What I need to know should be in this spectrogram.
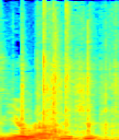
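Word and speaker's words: Gyro: Town Euro Euro Euro it's not gyo it's Euro it's Euro g is silent that one and we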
